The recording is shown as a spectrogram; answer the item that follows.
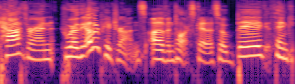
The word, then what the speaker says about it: Patreon: patron and my only fans is that not pronounced patron patreon oh patreon i spelled it in all fairness i spelled it wrong in the chat uh well i think i always thought it was called patron pedrot yeah and do not forget to follow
